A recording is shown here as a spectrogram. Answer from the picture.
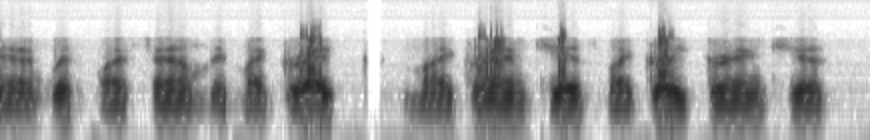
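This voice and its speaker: The man's voice sits very deep and low. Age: 70s. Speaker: pastor. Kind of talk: interview. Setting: radio show. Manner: halting.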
